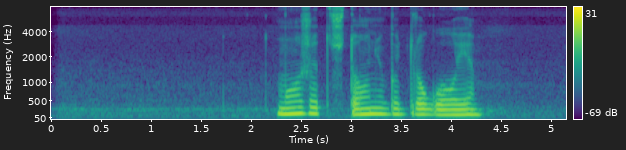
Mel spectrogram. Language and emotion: Russian, sad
